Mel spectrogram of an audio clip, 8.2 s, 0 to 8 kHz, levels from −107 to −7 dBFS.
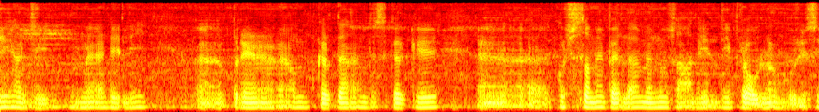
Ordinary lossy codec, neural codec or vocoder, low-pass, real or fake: none; vocoder, 22.05 kHz, 80 mel bands, HiFi-GAN; 7.2 kHz; fake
